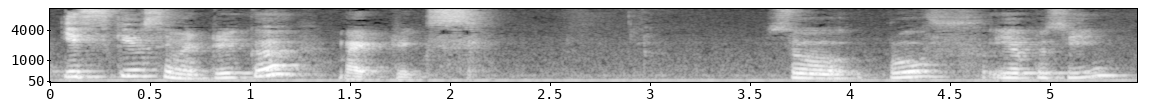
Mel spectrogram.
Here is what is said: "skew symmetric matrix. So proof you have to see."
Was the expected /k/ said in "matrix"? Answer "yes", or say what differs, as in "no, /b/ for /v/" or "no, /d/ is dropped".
yes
